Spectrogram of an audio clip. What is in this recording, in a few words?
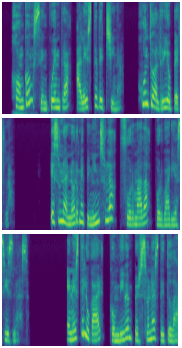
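Spanish female corporate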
